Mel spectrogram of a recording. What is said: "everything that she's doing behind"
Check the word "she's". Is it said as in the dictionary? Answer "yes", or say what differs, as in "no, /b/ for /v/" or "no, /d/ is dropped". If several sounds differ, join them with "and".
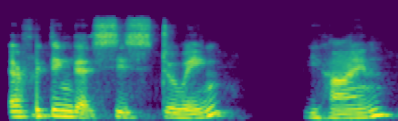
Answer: no, /s/ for /ʃ/ and /s/ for /z/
